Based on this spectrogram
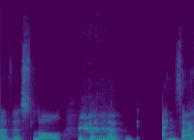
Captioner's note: laughs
